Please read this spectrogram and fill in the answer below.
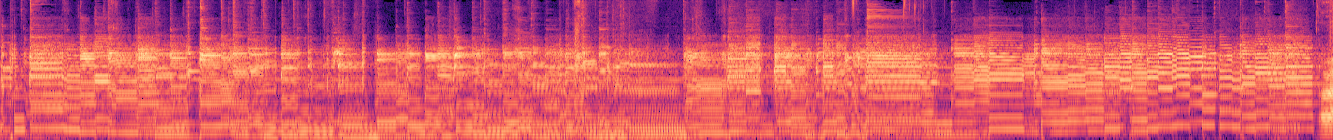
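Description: Telecaster-style electric guitar playing chicken-pickin' double-stop pull-offs in E: a steady run of quick plucked notes. Each double stop is picked on the fourth string and plucked with the fingers on the third and second strings, then pulled off to the open third string.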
